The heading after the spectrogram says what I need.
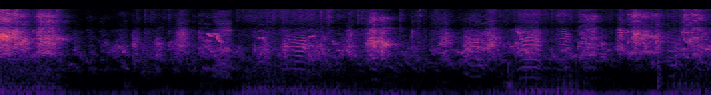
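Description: Zebra finches chatter with high, buzzy chirps and nasal beeps in a busy, overlapping stream.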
